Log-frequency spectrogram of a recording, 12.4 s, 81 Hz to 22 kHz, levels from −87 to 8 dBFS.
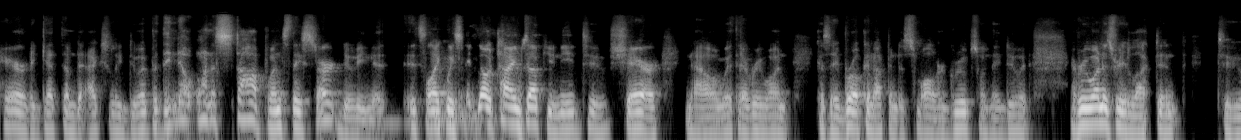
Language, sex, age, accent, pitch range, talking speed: English, male, 50-69, American, 105-130 Hz, 225 wpm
